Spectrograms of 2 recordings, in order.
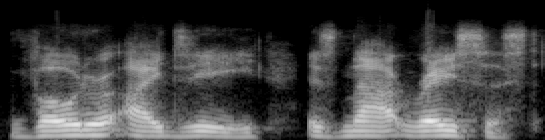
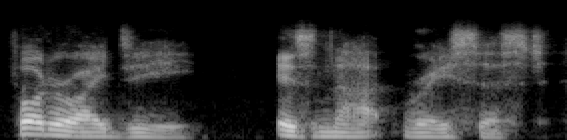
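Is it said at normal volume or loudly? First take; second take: loudly; normal. First: It is said more loudly. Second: It is said at normal volume.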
